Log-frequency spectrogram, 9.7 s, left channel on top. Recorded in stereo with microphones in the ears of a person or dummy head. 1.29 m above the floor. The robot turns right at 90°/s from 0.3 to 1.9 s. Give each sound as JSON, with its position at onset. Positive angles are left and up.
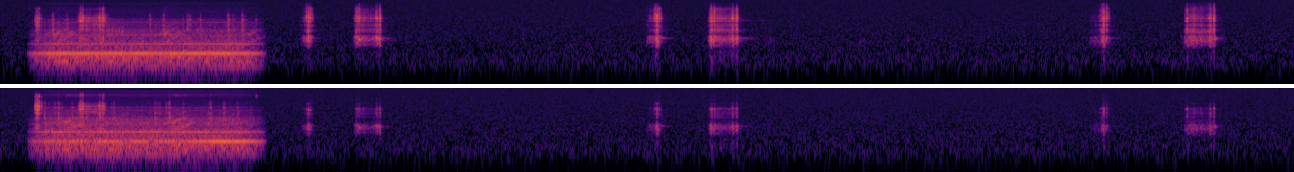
{"t": 0.3, "sound": "a camera shutter", "side_deg": -35}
